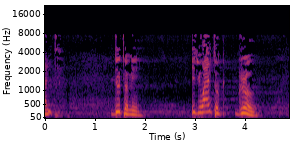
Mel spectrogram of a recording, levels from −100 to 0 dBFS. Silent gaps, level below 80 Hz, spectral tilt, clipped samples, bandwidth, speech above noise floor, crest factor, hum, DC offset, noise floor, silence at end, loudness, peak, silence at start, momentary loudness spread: none; -72 dBFS; -5 dB/octave; under 0.1%; 7.6 kHz; 30 dB; 18 dB; none; under 0.1%; -68 dBFS; 0.6 s; -39 LUFS; -24 dBFS; 0 s; 21 LU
